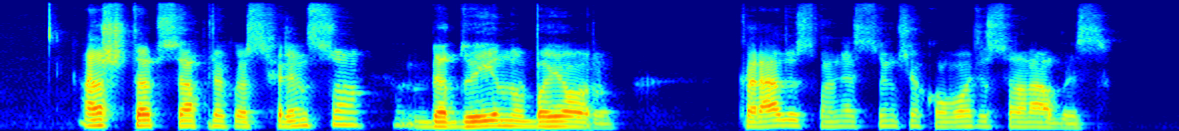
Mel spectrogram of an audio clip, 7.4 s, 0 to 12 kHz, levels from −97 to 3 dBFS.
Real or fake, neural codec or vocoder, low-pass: fake; codec, 44.1 kHz, 2.6 kbps, SNAC; 10.8 kHz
